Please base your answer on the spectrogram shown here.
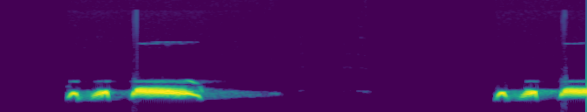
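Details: Spotted dove coo used to stir wild doves to answer: two quick hollow notes and a drawn-out falling coo, a long silence, then the next phrase begins. The background is silent.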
